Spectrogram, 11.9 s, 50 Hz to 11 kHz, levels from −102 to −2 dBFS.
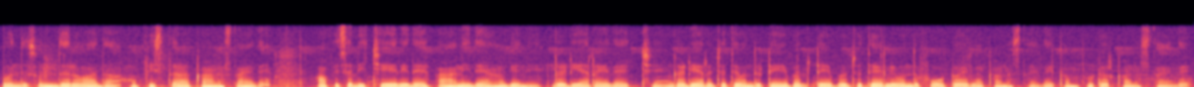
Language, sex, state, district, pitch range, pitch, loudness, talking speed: Kannada, female, Karnataka, Raichur, 235-250 Hz, 245 Hz, -13 LUFS, 125 wpm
